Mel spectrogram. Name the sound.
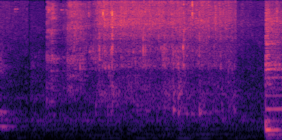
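rinsing soaked grains in water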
